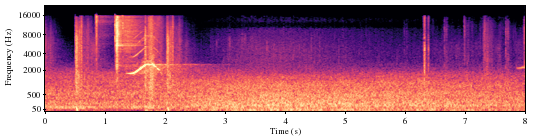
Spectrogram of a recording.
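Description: A campfire crackles softly.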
